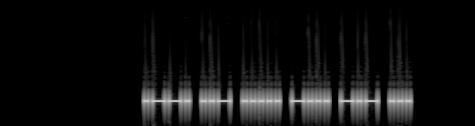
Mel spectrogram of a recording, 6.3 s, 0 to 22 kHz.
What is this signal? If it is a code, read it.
Morse code, heard as a keyed tone, about 22 wpm, 700 Hz. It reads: PU5BKS
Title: DXCC-100 Call Signs - 6 Characters - Repeated 3x - 22wpm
